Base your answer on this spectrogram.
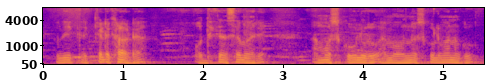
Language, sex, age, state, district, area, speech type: Odia, male, 45-60, Odisha, Balasore, rural, spontaneous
